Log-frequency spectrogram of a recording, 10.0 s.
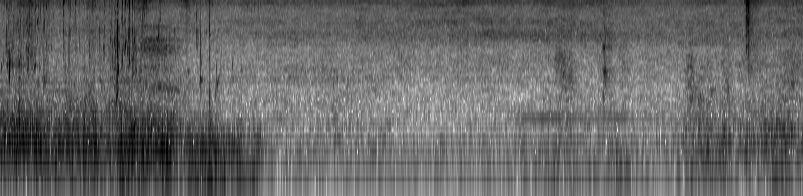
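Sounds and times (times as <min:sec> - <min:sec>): paddle dipping and dripping in water: 0:00.0 - 0:03.0
sharp water splashes: 0:00.0 - 0:03.1
wind rumble on microphone: 0:00.0 - 0:03.4, 0:08.5 - 0:10.0
steady hiss: 0:00.0 - 0:10.0.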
